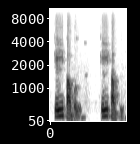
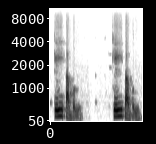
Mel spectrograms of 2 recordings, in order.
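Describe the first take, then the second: Both takes have the same delivery.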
